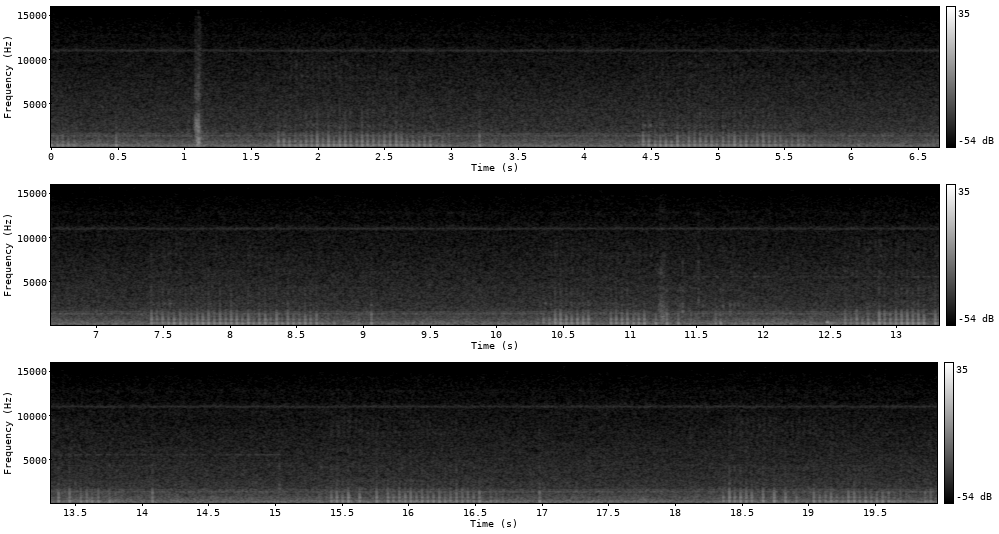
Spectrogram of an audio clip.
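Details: Purring house cat being massaged, one of four cats: long steady purr in regular bursts roughly every two and a half seconds, each inhale-exhale cycle audible as a rise and fall, faint room hiss.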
